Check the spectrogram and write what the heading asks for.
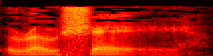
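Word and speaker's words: Roché: Now to Betty Roche, R-O-C-H-E, with an accent on the E, 1952 for Columbia Records.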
